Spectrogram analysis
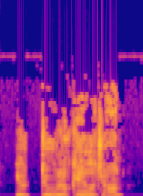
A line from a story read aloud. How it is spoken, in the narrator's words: Helmholtz exclaimed solicitously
